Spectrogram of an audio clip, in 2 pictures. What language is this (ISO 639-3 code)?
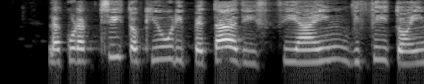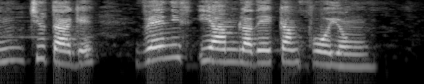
epo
